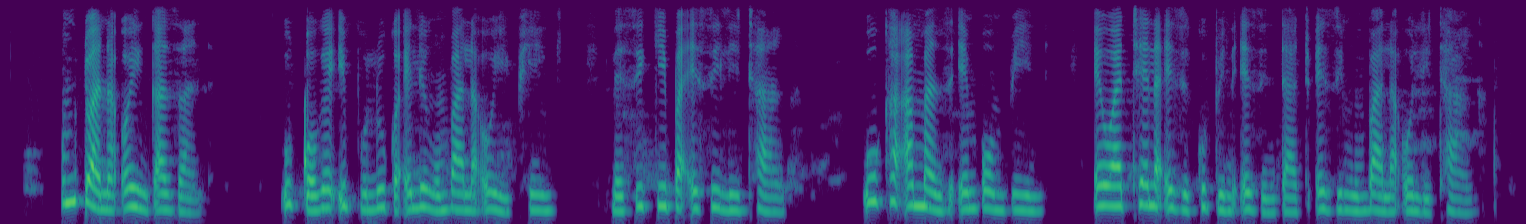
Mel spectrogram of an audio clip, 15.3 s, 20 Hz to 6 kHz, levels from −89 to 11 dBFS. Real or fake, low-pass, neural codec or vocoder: real; 5.4 kHz; none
